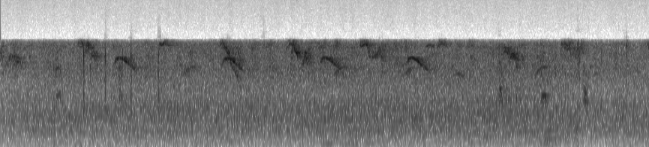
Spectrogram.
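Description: Dense, continuous chirping and peeping from a crowd of young birds, steady and close, with no talking.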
